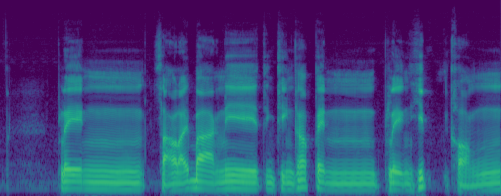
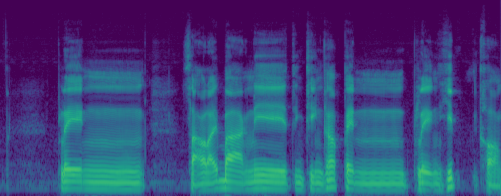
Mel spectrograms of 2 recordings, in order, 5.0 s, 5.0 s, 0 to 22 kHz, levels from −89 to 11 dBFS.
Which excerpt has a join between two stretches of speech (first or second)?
first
